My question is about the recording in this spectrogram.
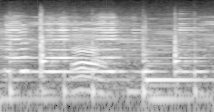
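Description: Carnatic concert music in raga Bhairavi: a melodic line with sliding ornaments over a steady tambura drone, marked by regular mridangam strokes.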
